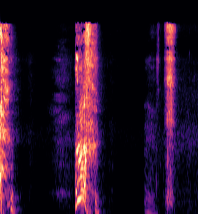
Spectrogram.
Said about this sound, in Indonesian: bentar aku mau bersin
